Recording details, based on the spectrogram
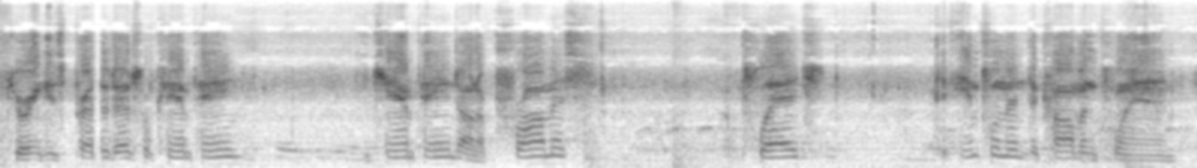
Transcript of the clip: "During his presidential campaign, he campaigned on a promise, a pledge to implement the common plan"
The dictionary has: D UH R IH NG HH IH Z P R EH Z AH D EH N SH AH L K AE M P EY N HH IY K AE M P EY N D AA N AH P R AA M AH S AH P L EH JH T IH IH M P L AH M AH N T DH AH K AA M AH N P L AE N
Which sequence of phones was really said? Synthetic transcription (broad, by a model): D UH R IH NG IH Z P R EH Z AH D EH N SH L K AE M P EY N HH IY K AE M P EY N D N AH P R AA M AH S AH P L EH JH T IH IH M P L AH M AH N DH AH K AA M AH N P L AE N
